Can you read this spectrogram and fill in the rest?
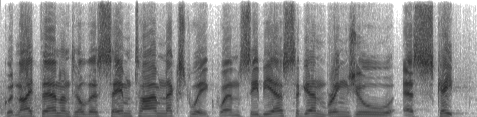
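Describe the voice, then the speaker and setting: American man, vintage radio announcer, measured formal credit reading, fairly high pitch, clear music backing. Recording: vintage radio broadcast recording. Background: brass music.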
